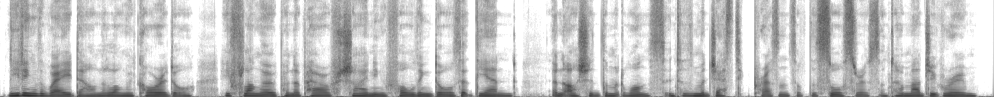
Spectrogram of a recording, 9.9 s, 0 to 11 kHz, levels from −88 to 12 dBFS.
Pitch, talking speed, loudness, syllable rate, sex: 185 Hz, 210 wpm, -19 LUFS, 5.7 syllables/s, female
